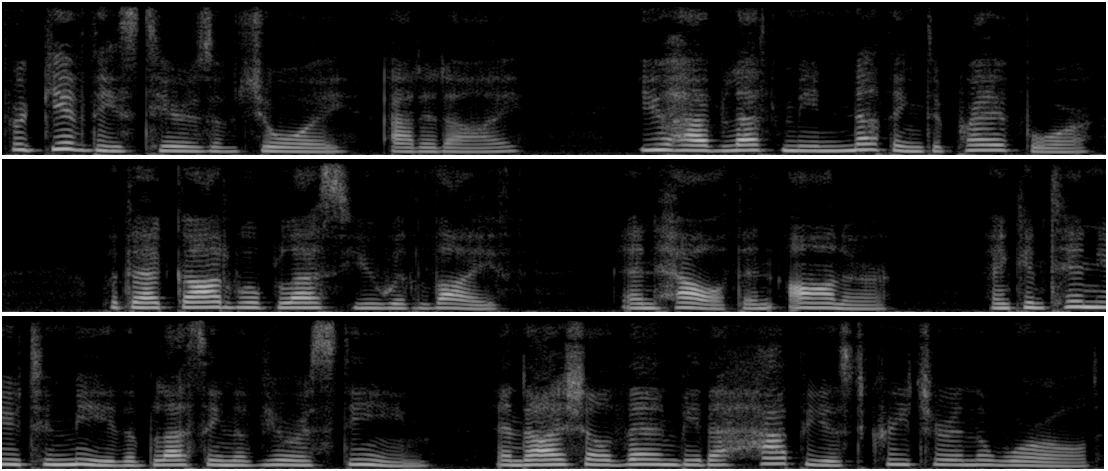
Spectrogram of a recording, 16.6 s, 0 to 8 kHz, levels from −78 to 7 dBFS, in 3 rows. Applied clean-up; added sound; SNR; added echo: none; none; none; none.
